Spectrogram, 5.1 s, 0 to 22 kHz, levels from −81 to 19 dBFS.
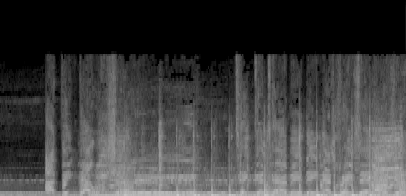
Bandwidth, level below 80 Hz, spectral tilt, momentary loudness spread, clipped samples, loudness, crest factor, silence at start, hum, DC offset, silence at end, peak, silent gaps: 16.5 kHz; -22 dBFS; -5 dB/octave; 8 LU; under 0.1%; -12 LUFS; 12 dB; 0 s; none; under 0.1%; 0 s; 0 dBFS; none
